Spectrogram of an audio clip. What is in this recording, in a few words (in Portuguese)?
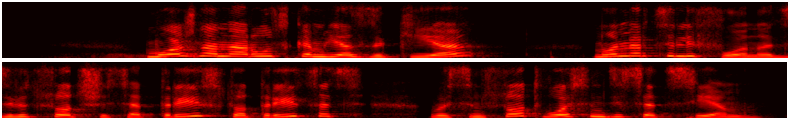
Contacto russo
